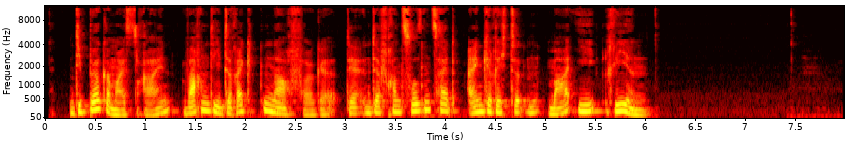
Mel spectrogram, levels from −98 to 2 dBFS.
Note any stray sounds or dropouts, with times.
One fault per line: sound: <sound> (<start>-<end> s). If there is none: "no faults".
no faults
